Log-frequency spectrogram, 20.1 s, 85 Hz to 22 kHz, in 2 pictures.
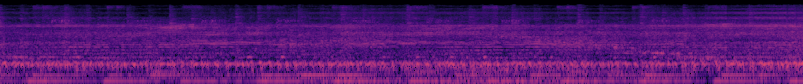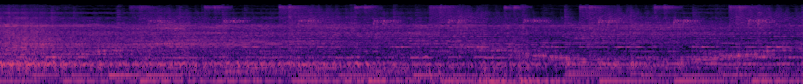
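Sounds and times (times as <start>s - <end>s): noisy synthesizer drone: 0.0s - 20.0s.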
